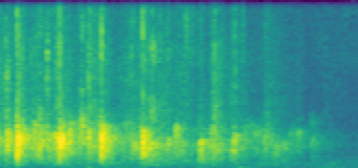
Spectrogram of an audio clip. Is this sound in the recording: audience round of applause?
yes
